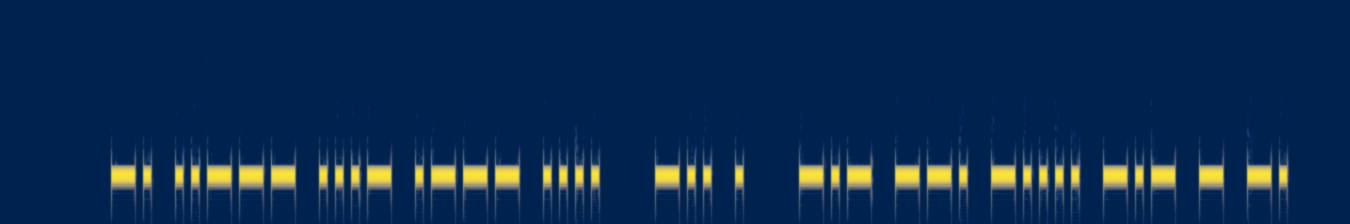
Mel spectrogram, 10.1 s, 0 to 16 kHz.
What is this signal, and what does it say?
Morse code, heard as a keyed tone, about 20 wpm, 700 Hz. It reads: N2VJH DE KG6KTN
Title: USA Callsign DE Callsign 20wpm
